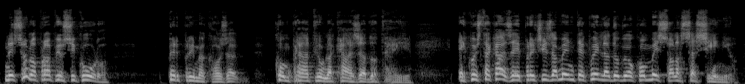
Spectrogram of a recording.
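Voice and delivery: sfogo acuto e concitato; confessione angosciata. A narrator's reading. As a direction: incalza con terrore, la voce molto alta. Intendente sconvolto confessa l'assassinio. (sfogo angosciato, voce acuta)

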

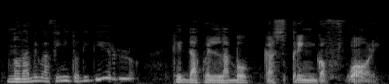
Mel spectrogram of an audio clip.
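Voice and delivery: ordinary delivery

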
